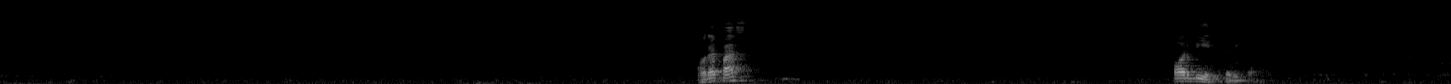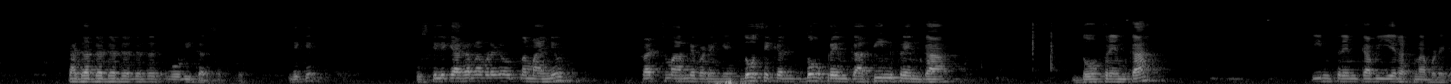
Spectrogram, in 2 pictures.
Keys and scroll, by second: 24.8 space.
